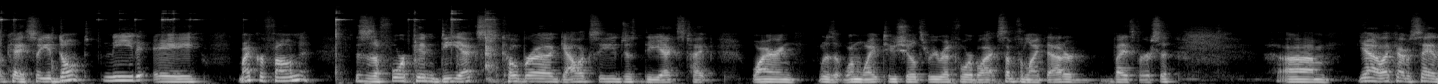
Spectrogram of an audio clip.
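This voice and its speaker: A hobbyist vlogger with a mid-range, fairly bright voice demonstrates radio repair at an indoor workbench. He's laid-back and slangy, muttering and thinking aloud, and the recording is clearly noisy with clicks.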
